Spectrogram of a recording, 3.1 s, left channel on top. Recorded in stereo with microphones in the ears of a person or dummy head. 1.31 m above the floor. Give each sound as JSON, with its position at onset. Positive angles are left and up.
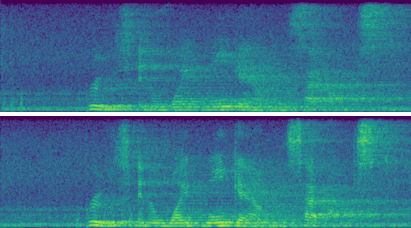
{"t": 0.7, "sound": "a woman speaking", "side_deg": -15, "distance_m": 0.6}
